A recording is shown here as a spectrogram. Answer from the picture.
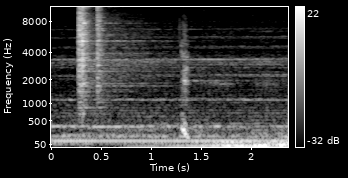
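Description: Tense film-score drone with a steady low hum, broken by two sharp, bright hits close together near the start and a shorter hit with a falling tone a second later.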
